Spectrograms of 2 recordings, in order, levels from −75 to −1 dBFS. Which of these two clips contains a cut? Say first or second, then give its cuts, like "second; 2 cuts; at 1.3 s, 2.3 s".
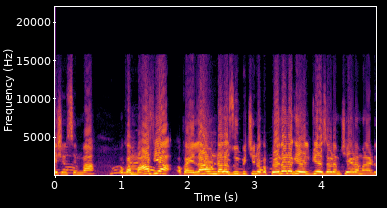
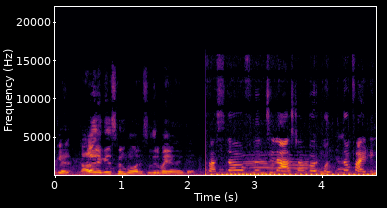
second; 1 cut; at 2.2 s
